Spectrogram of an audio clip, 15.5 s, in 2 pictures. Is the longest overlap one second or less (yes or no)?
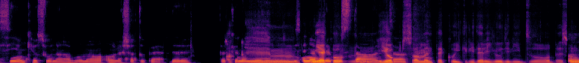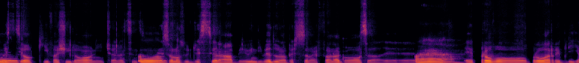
no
